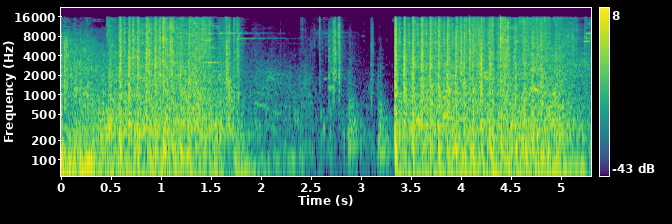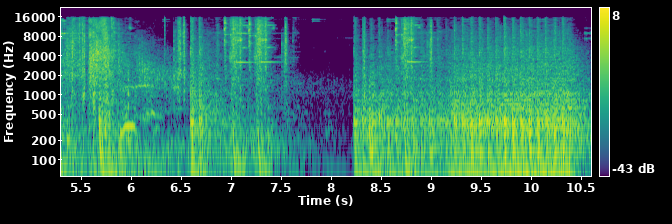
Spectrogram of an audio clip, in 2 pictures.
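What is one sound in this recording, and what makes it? An automatic gun fires in rapid bursts.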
